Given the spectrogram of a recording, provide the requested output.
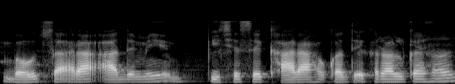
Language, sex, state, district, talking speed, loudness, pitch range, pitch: Maithili, male, Bihar, Samastipur, 160 wpm, -19 LUFS, 115-125 Hz, 120 Hz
